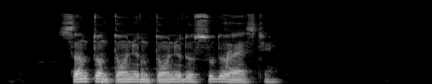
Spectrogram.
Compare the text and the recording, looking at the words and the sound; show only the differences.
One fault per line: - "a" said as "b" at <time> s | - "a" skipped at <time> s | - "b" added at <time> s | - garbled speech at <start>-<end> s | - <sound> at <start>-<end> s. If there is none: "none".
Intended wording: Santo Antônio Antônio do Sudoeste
none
